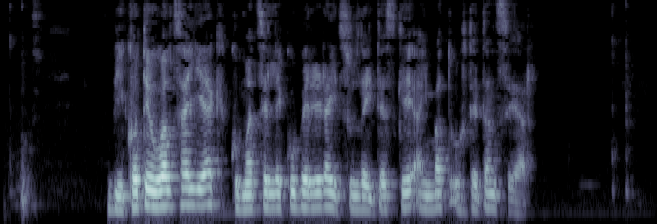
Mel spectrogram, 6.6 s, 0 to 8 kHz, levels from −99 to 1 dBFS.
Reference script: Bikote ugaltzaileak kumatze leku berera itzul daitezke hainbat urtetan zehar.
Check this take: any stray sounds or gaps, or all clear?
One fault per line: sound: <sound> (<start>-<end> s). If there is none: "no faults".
no faults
